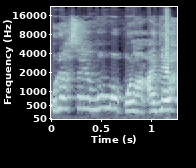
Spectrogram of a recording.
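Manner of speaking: very high, crying, tearful yell. Retelling a worker's words while he cried and shouted: imitating someone crying and shouting. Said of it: "Nangis dia sambil teriak-teriak".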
